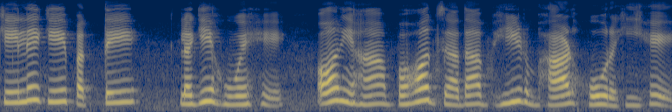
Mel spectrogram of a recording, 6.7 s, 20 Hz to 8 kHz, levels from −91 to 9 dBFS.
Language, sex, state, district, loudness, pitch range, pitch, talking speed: Hindi, male, Madhya Pradesh, Dhar, -18 LUFS, 225-295 Hz, 245 Hz, 135 wpm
